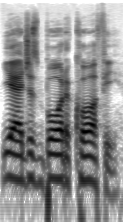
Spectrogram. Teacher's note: they're raising that vowel in coffee and they're moving it more towards the center of their mouth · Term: thought vowel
